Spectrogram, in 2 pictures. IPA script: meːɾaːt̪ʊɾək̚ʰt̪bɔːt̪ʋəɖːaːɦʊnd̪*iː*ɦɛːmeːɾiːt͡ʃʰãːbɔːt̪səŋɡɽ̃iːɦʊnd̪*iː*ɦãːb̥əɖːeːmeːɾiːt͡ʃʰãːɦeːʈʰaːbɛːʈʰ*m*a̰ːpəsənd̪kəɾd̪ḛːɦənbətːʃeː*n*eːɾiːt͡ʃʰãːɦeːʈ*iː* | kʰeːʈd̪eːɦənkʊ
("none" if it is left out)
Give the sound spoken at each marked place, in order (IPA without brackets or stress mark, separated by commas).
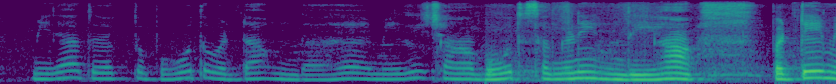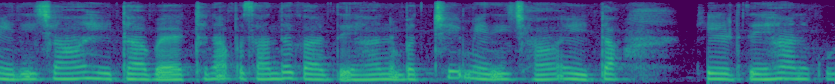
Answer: aː, iː, n, m, aː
